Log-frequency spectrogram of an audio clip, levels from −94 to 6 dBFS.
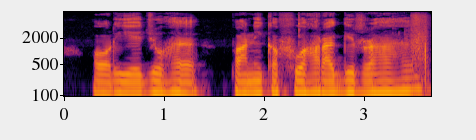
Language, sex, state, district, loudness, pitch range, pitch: Hindi, male, Jharkhand, Ranchi, -19 LUFS, 105-110 Hz, 105 Hz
